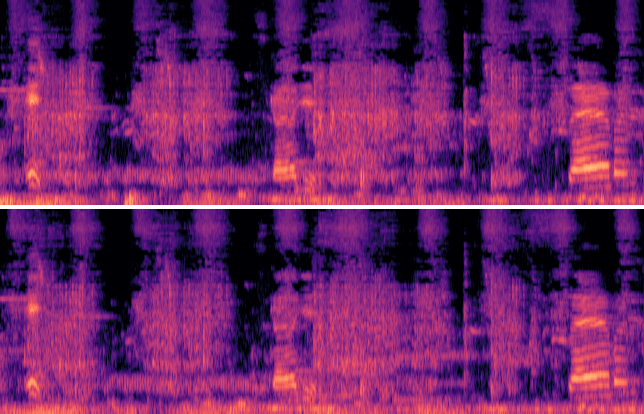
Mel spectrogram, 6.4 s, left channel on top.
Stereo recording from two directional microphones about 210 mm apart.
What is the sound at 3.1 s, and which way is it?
Music, 50° right (ahead or behind).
